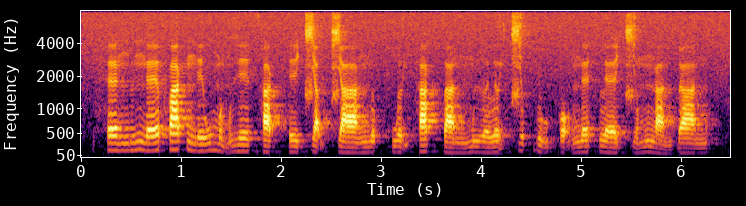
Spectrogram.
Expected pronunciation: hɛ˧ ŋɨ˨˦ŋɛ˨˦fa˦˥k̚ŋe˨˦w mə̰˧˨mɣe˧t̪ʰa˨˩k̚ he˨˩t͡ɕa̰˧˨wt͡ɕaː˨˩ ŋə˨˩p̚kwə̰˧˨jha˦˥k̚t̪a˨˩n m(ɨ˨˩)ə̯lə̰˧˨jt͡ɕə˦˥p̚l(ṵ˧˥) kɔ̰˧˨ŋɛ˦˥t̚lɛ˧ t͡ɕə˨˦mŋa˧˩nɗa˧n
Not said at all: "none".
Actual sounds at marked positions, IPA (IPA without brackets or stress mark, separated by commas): ɨ˨˩, ṵ˧˥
